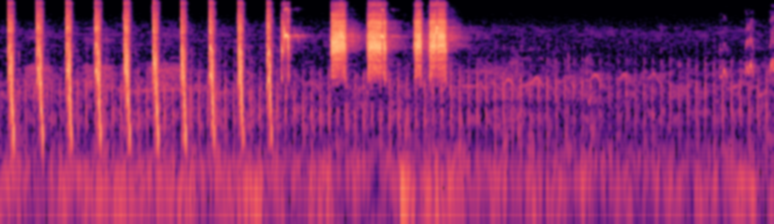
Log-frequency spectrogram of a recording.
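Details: Black francolin, known locally as kala teetar: a rapid run of about a dozen sharp downswept clicks, then three rasping, buzzy notes, followed by near silence.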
